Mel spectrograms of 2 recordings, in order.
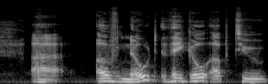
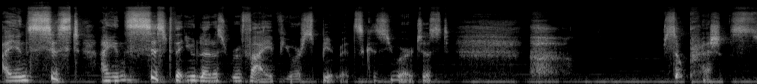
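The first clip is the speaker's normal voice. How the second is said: tearful voice, higher; 6 semitones higher than usual. Voicing an attendant insisting a guest stay for care: near tears. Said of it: "And she's, like, at tears".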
